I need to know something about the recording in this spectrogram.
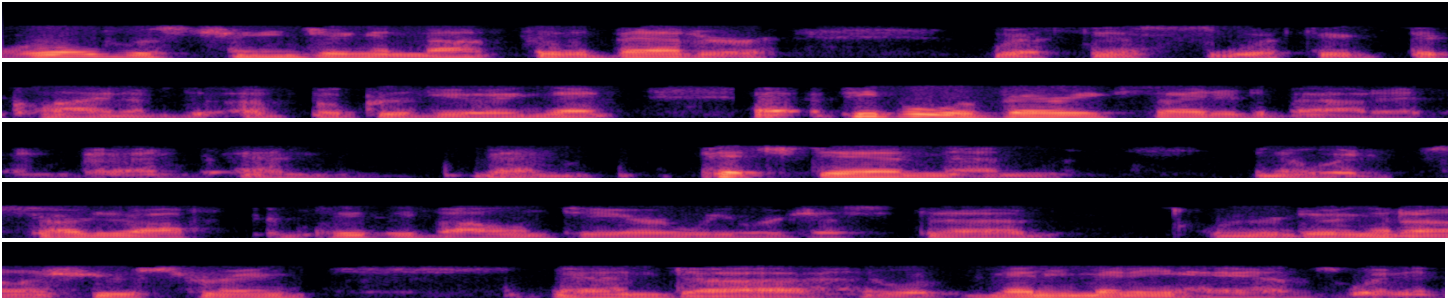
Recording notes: On the phone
